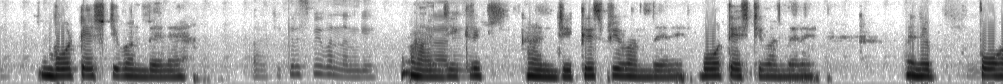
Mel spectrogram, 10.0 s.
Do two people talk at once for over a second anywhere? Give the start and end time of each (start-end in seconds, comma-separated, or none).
none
